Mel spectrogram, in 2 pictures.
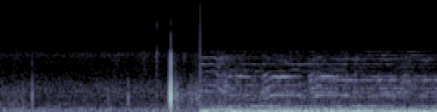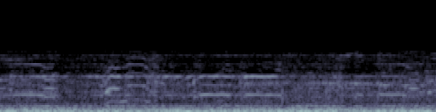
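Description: A sharp click, then a car's engine starts up with a steady low rumble, and the car stereo comes on at the same moment, playing music over it inside the cabin.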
